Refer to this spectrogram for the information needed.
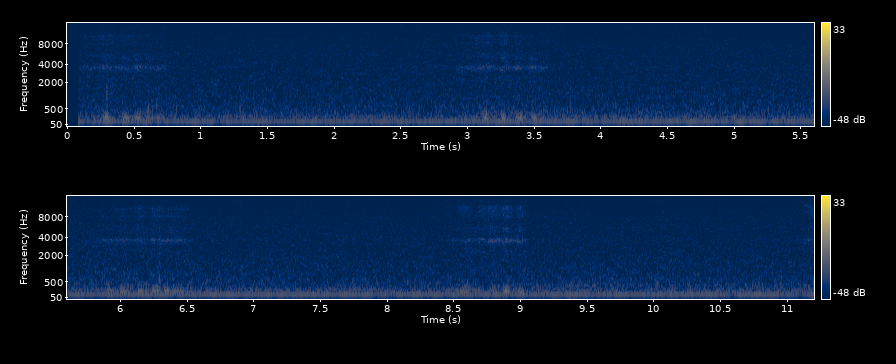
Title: snoring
